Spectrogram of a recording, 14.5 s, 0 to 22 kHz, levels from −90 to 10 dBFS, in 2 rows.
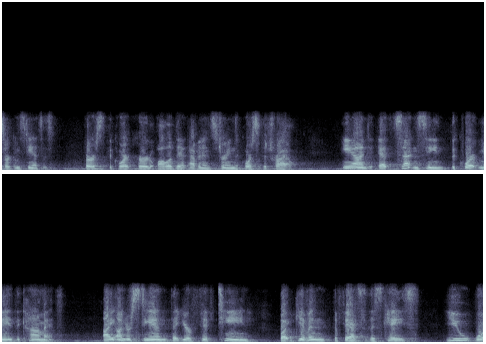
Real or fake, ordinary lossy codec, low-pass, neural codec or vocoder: real; Opus, 16 kbps; 7.2 kHz; none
